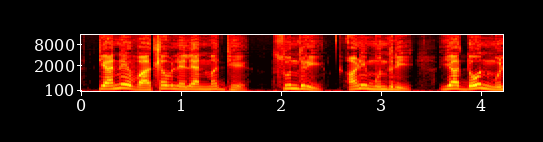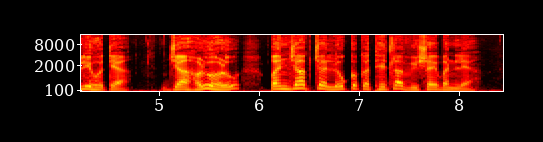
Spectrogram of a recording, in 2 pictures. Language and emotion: Marathi, neutral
